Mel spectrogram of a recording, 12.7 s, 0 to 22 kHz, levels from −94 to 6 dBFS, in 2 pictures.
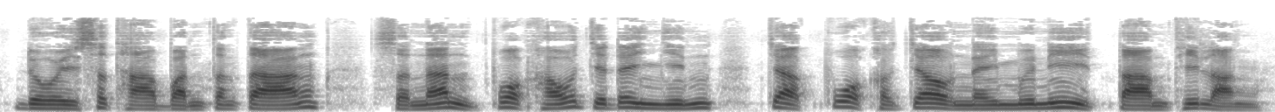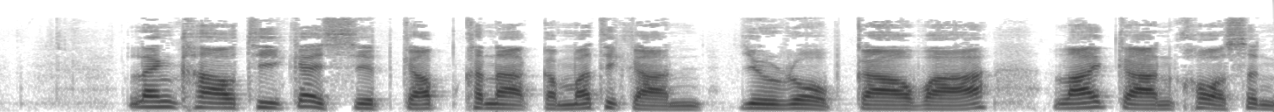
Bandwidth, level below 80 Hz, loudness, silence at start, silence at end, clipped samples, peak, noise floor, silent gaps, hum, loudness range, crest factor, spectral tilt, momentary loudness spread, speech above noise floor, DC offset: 11.5 kHz; -70 dBFS; -22 LUFS; 0.1 s; 0 s; under 0.1%; -4 dBFS; -60 dBFS; none; none; 3 LU; 18 dB; -5.5 dB/octave; 7 LU; 39 dB; under 0.1%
